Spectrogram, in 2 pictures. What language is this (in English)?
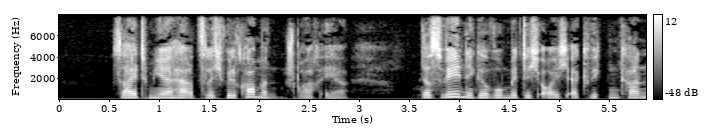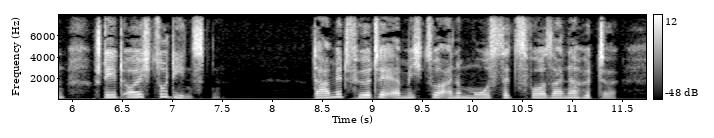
German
